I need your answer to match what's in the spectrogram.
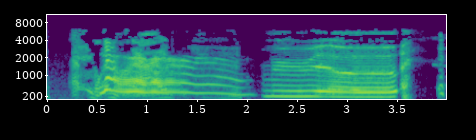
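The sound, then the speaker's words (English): A person mimics a howling in the wind with two long, wavering vocal calls, the first sliding down in pitch and the second held steady, fairly loud with a brief pause between. “Sound like a howling in the wind.”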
